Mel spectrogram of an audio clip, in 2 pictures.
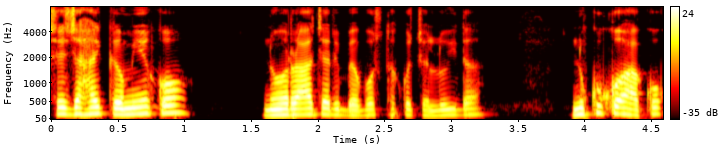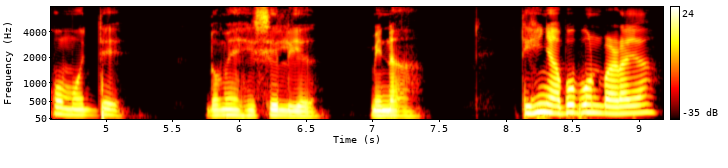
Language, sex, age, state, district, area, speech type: Santali, male, 30-45, West Bengal, Paschim Bardhaman, urban, spontaneous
